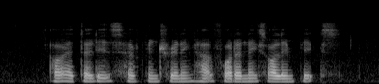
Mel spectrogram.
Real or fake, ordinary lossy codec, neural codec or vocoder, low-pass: real; none; none; 7.2 kHz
